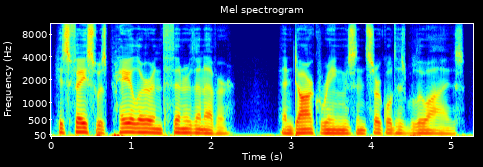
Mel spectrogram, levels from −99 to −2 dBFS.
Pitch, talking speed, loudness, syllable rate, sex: 100 Hz, 170 wpm, -19 LUFS, 4.4 syllables/s, male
